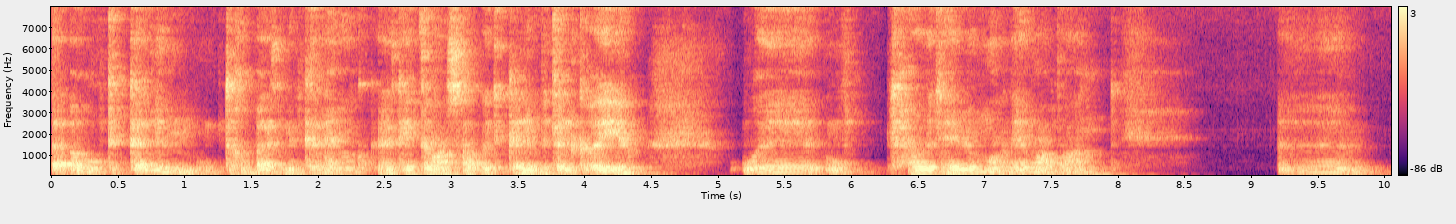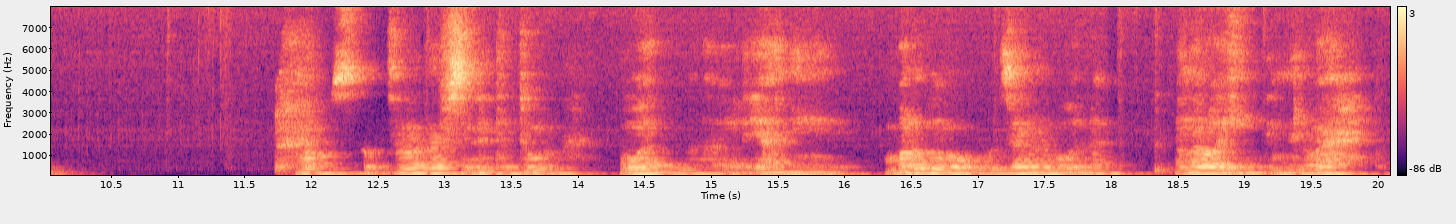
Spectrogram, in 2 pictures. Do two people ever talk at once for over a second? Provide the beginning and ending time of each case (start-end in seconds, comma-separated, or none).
none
